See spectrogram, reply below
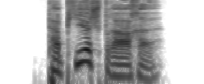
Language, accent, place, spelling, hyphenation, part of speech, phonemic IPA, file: German, Germany, Berlin, Papiersprache, Pa‧pier‧spra‧che, noun, /paˈpiːɐ̯ˌʃpʁaːxə/, De-Papiersprache.ogg
- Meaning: bureaucratese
